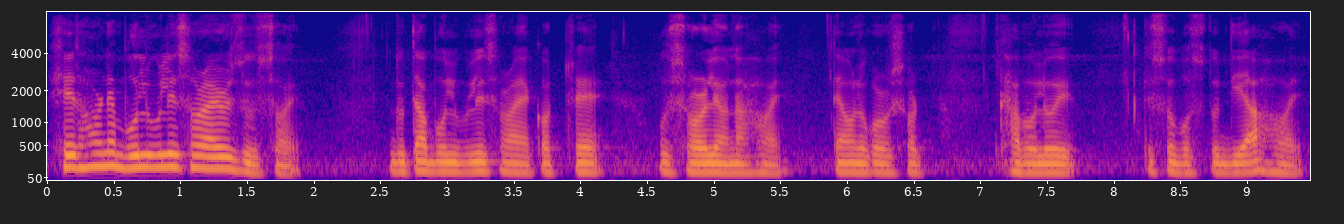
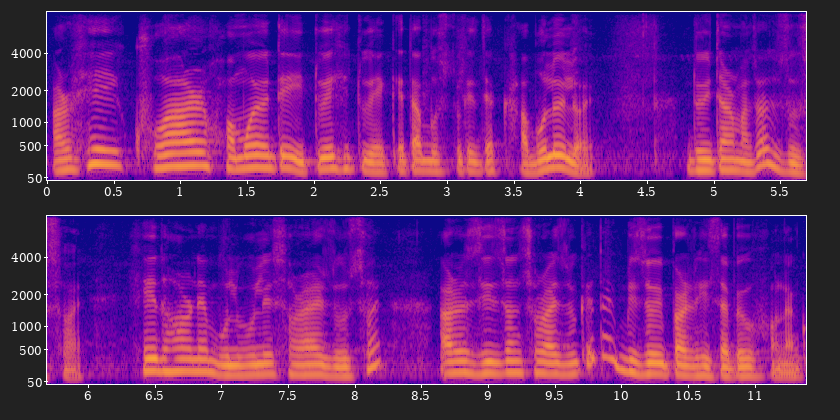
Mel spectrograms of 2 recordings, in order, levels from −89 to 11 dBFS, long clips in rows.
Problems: background sounds at intervals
